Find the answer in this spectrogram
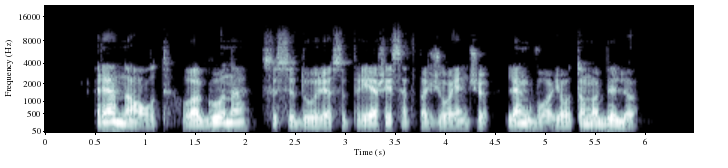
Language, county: Lithuanian, Kaunas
